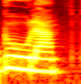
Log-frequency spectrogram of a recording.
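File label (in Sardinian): "pula", female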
